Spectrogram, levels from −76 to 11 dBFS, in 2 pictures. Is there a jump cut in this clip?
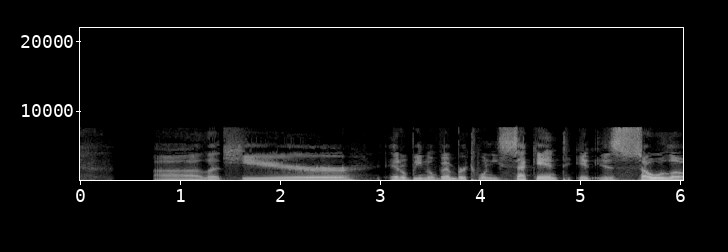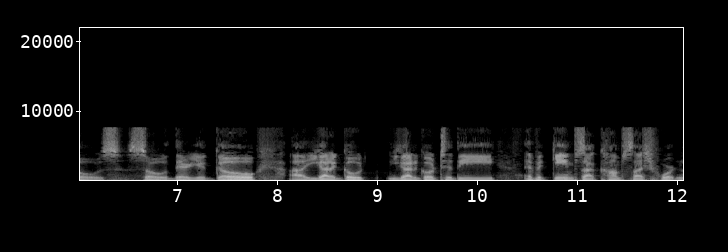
yes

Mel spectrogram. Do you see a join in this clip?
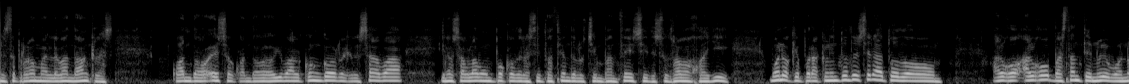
no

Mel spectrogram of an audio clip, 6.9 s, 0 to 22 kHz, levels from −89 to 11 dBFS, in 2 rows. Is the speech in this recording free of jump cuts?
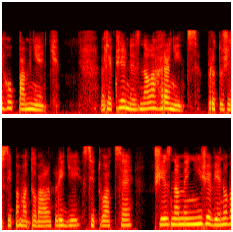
no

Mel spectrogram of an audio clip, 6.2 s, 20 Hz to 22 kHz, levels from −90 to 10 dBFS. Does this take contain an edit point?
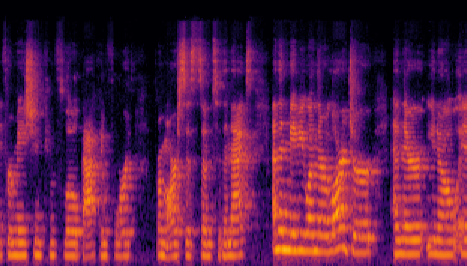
no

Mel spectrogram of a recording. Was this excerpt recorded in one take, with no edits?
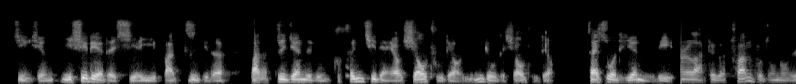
yes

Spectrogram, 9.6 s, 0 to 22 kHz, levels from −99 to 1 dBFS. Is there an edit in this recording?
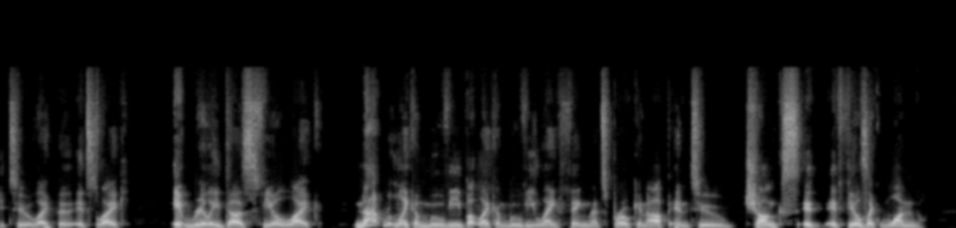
yes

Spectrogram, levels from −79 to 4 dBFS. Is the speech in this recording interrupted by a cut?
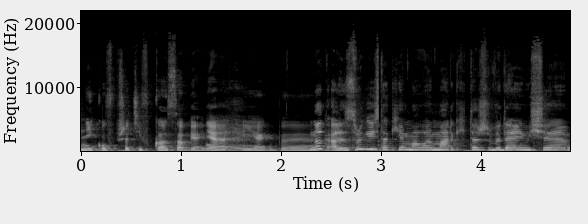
yes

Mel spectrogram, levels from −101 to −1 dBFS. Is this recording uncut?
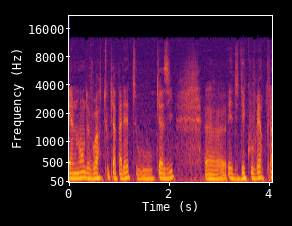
yes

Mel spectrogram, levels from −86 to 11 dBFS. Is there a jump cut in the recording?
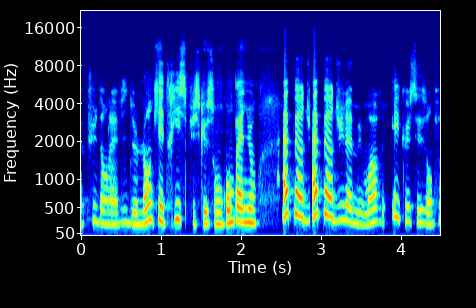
yes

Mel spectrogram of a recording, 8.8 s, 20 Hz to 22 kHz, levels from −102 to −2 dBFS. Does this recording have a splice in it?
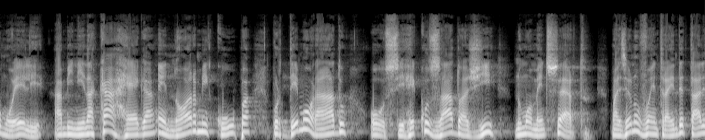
yes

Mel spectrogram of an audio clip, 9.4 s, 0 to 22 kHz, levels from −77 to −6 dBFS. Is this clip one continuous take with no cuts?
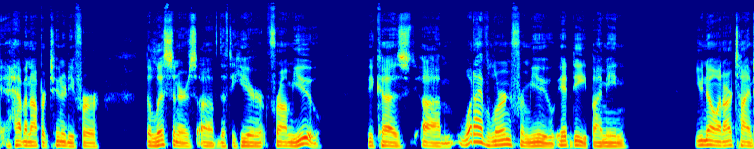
no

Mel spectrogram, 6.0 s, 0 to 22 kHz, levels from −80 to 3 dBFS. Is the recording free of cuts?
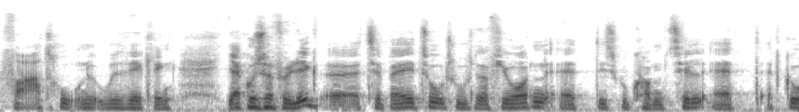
no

